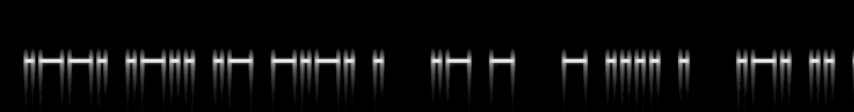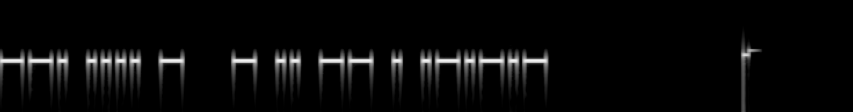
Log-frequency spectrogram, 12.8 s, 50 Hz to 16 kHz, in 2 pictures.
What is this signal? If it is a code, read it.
Morse code, heard as a keyed tone, about 22 wpm, 700 Hz. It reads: PLACE AT THE RIGHT TIME.
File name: practice / 22wpm / Sentences with 8-Word Phrases - 22wpm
